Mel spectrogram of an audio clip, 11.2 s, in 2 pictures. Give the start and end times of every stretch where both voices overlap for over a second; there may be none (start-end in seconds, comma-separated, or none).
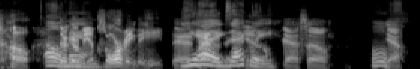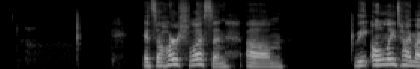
2.4-3.7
